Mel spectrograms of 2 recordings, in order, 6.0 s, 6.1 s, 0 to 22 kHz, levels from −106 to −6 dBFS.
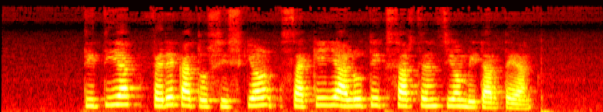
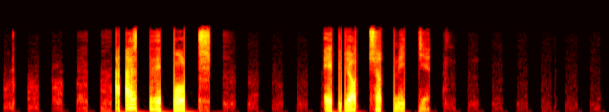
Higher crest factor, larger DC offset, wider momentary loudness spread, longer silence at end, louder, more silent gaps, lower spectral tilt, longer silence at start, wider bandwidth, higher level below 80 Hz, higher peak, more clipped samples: second, 16 dB vs 24 dB; neither; second, 10 LU vs 14 LU; second, 0.7 s vs 1.8 s; first, -18 LUFS vs -23 LUFS; second, none vs 2.39-2.49 s, 2.63-2.73 s, 2.88-2.98 s, 3.13-3.22 s, 3.85-3.94 s, 4.12-4.16 s; first, -7 dB/octave vs -4.5 dB/octave; second, 0.85 s vs 1.25 s; first, 16 kHz vs 8.2 kHz; about the same, -56 dBFS vs -54 dBFS; about the same, -2 dBFS vs -4 dBFS; neither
